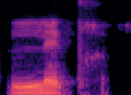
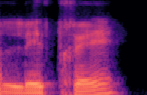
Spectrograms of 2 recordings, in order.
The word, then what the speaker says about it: lettre: Lettre. Lettre. On ne prononce pas le E à la fin. Pas lettré, lettre.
